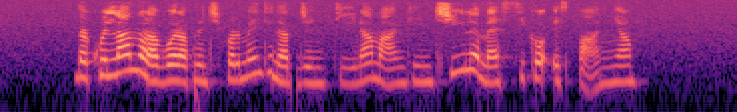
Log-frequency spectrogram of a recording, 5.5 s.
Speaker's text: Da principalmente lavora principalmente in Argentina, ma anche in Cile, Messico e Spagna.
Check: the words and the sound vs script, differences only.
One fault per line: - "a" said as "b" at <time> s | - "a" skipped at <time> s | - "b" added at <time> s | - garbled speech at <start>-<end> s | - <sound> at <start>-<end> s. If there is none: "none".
- "principalmente" said as "quell'anno" at 0.7 s
- dropout at 2.2-2.2 s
